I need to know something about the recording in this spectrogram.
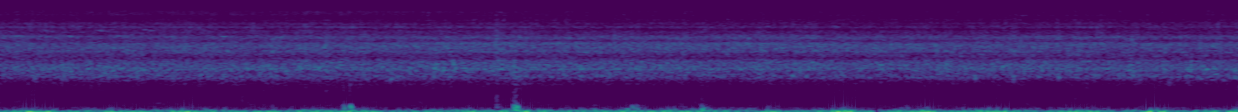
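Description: A stream babbles steadily over rocks nearby.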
